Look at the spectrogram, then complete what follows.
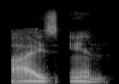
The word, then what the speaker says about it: Ihsan: comes to me and he says I got it eyes in and I was like oh my God that's the first time you had heard that yes whoa like that's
